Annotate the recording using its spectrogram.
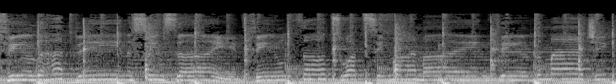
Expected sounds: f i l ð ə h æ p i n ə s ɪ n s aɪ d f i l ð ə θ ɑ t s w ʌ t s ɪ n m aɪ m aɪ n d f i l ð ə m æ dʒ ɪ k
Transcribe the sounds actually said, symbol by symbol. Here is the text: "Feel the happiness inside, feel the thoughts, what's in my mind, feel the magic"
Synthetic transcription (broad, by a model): f i l ð ə h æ b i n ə s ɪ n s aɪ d f i l ð ə θ ɑ t s w ʌ t s ɪ n m aɪ m aɪ n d f i l ð ə m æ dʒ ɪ k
